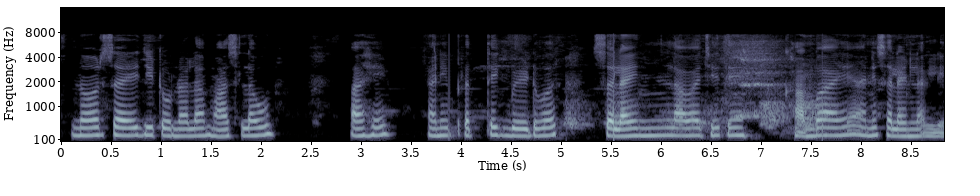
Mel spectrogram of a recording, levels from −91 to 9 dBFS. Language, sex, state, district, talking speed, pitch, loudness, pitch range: Marathi, female, Maharashtra, Nagpur, 135 wpm, 210 Hz, -26 LUFS, 200-215 Hz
